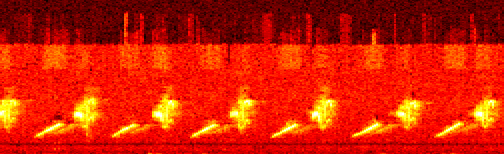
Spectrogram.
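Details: Japanese tit singing steadily. A clear two-part motif repeats about eight times at an even pace: a sharply rising whistled note, then a higher bright note, like a ringing 'tsupi-tsupi'. The background is quiet.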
